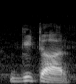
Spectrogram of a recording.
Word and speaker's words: guitar: यहाँ लिखा है GUITAR, यहाँ पर देखें यू साइलेंट हो जाएगा क्योंकि यू के बाद आई है। अब क्या पढ़ेंगे? गिटार।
